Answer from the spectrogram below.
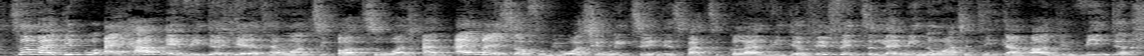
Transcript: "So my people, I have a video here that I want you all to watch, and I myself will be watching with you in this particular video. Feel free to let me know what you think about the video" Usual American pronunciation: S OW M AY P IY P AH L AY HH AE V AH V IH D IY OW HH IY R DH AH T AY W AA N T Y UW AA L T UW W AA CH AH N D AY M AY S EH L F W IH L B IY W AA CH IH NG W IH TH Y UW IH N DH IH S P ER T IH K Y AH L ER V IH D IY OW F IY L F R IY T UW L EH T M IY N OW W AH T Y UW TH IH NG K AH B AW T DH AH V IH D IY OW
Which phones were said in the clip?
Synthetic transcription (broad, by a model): S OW M AY P IY P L AY HH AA V AH V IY D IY OW HH IY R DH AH T AY W AA N T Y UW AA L T UW W AA CH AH N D AY M AY S EH L F W IH L B IY W AA CH IH NG W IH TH Y UW IH N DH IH S P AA T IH K Y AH L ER V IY D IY OW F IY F L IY T UW L EH T M IY N OW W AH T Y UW TH IH NG K AH B AW T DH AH V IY D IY OW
